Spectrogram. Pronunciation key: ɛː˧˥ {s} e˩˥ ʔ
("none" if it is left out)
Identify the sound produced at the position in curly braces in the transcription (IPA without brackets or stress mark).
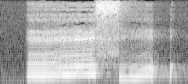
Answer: s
